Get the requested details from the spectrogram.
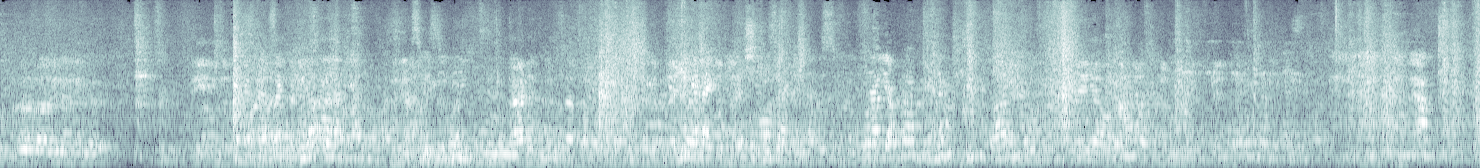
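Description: Young women talk calmly nearby.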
